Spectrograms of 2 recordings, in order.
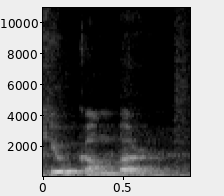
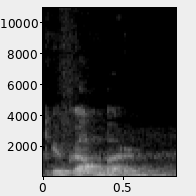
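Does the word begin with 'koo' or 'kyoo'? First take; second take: kyoo; kyoo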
